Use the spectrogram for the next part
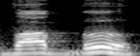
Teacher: با پر جزم کی صورت میں قلقلہ کرنا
